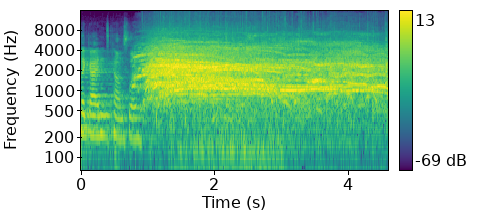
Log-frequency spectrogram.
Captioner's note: audience cheering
